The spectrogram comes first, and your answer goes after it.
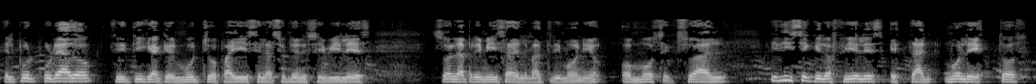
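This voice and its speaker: A man with a Rioplatense Argentine accent hosting a radio talk, delivering opinionated editorial commentary in a deliberate, emphatic manner. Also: lowish voice. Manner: opinionated, deliberate, with emphatic repetition and rhetorical questions.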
